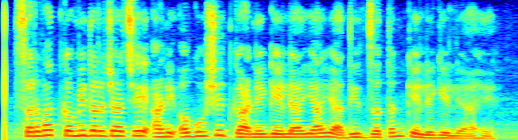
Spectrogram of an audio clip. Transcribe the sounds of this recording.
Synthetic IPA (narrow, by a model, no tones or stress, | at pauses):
səɾʋat̪kəmiːd̪əɾd͡ʑat͡seʔaɽ̃iʔəɡʱoʂiːt̪ɡaɽ̃eɡeljajajad̪iːt̪̚d͡zət̪ənkeleɡelea̰ɦe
